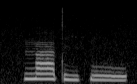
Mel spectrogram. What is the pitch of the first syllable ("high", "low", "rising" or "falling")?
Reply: high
